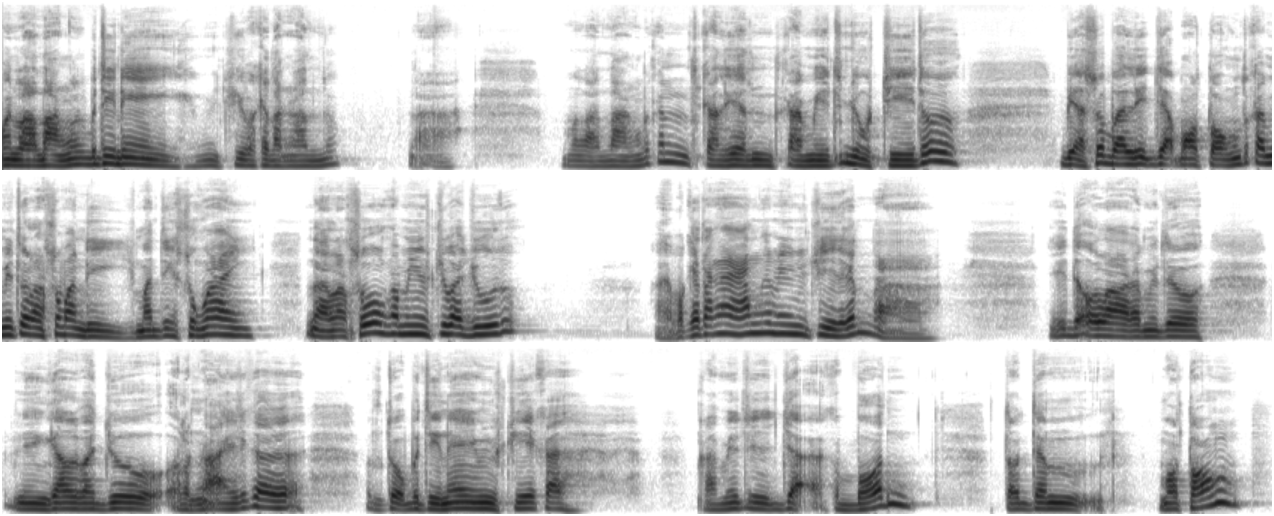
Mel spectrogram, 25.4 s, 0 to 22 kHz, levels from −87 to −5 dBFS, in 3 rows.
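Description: Gain pumping runs through the whole speech clip. The swing is around 10 dB. Loud and quiet passages sit close together in level, and the sound feels squashed. The likely cause is input gain set far too high, with a fast limiter or compressor pulling the level down on each peak.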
